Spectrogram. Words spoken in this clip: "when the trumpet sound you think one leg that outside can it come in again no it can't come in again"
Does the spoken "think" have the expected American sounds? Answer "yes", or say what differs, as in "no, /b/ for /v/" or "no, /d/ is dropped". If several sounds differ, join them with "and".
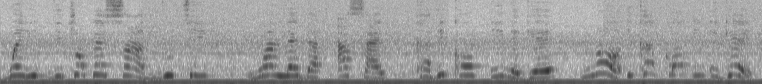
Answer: no, /t/ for /θ/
